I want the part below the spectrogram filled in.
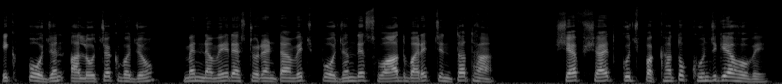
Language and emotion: Punjabi, fearful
